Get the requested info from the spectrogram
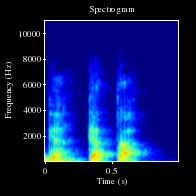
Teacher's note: We would have expected to see ganta, but the N has dropped and that's where it's become gata.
